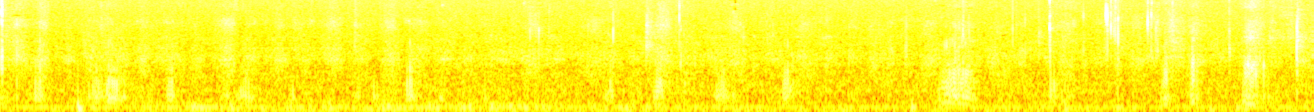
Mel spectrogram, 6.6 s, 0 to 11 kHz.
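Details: Newborn corgi puppies nursing on mother's milk, 15 June 2013, indoors: soft breathy panting and moist sucking clicks scattered irregularly, with a louder smacking burst near the end and a faint constant low hum beneath.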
